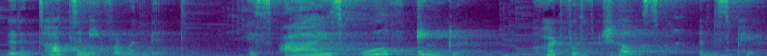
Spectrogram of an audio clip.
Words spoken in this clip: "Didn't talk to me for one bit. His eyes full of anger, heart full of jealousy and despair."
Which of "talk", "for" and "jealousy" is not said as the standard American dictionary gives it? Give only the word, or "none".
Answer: jealousy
